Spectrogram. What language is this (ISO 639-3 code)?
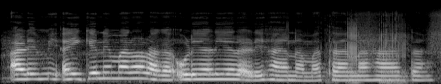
kik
